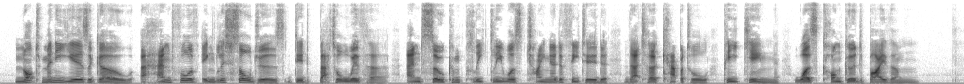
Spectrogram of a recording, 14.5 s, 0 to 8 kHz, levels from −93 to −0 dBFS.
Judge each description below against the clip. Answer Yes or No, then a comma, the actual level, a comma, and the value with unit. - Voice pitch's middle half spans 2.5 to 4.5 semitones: No, wide, 5.6 semitones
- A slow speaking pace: Yes, slow, 115 wpm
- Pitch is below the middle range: Yes, low, 125 Hz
